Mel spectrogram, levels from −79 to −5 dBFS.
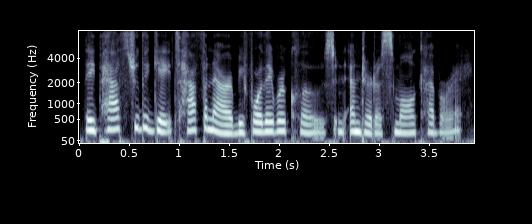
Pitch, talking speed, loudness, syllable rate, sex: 215 Hz, 260 wpm, -17 LUFS, 7.3 syllables/s, female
